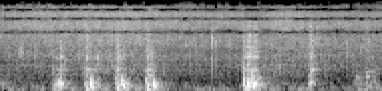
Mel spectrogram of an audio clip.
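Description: Chopped potatoes and onion frying in oil, an even sizzle with a rhythmic series of stirring scrapes and taps of a spatula in the pan, close and alone without talk.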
